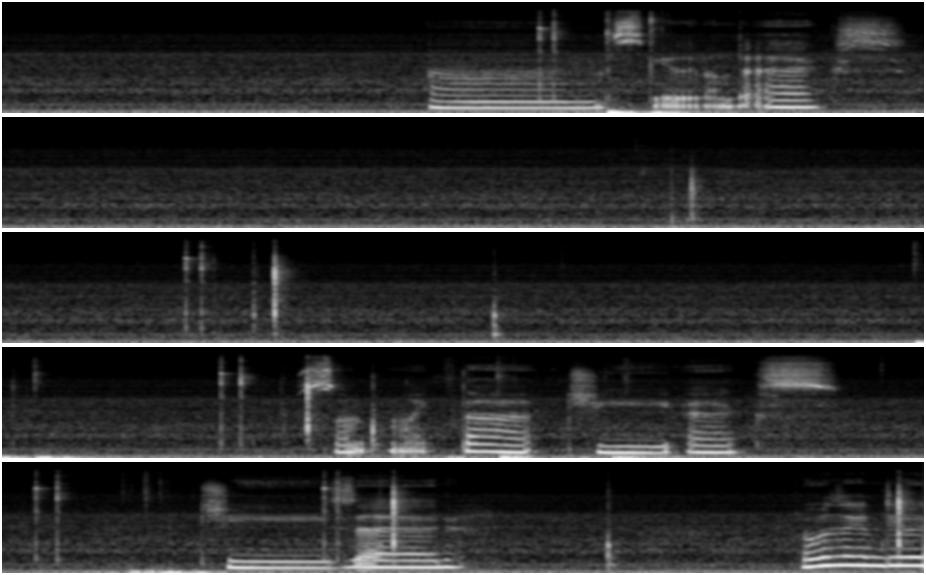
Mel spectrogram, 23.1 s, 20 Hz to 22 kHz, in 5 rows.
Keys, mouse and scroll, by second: 3.4 s, 10.8-12.0 middle drag, 12.0-12.9 scroll up 2, 13.1-14.0 scroll down 1, 14.0 s, 16.0 middle click, 16.9 g, 19.2 g, 20.8-23.0 middle drag.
